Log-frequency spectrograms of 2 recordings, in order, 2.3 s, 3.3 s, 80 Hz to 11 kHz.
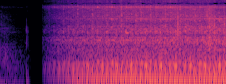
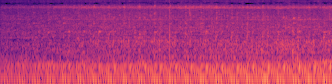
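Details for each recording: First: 2009 Jeep Wrangler 3.8L V6 manual after repairing cylinders 2 and 5 misfire (no spark from coil, PCM driver burnt by shorted coil circuit): catches after brief silence, settles into smooth even idle. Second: 2009 Jeep Wrangler 3.8L V6 6-speed manual idling with a heavy uneven low thump and shaking, dead misfire on cylinders 2 and 5; no spark from the 2/5 coil, which shorted and burned out the PCM coil driver.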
